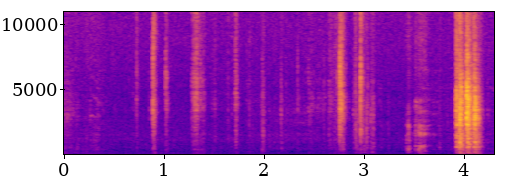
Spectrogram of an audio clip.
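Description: Scissors and small cardboard milk cartons being handled as a three-pack is cut open and pulled apart: scattered short clicks and crinkling rustles, with a louder rustle near the end.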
